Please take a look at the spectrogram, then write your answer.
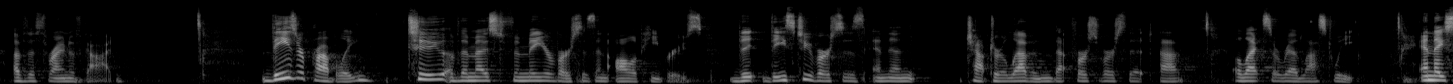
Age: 40-59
